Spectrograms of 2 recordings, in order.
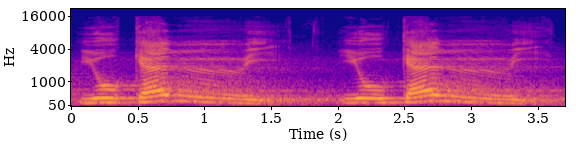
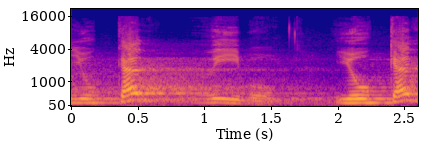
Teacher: danya tasdid tapi sifatnya rakah dari segi suara dia mengalir saja jadi tekan sedikit zanya tapi tetap suaranya mengalir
